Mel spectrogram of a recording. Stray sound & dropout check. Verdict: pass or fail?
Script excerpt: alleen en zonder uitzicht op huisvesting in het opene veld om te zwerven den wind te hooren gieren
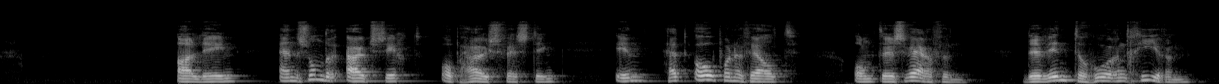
pass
